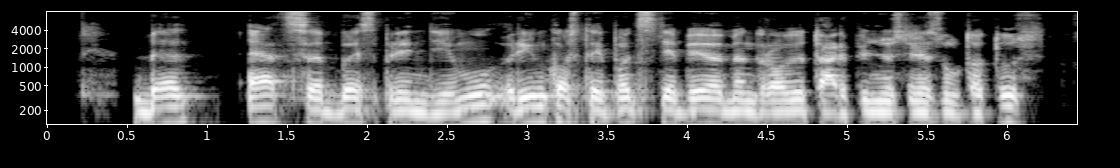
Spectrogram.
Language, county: Lithuanian, Kaunas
